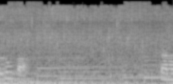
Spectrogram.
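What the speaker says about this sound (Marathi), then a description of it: "मच्छी मस्तपैकी फ्राय झालेली आहे" Fish fries in a pan with a continuous soft sizzling hiss throughout the short stretch, fairly close, with a faint tonal hum underneath and no talking.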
